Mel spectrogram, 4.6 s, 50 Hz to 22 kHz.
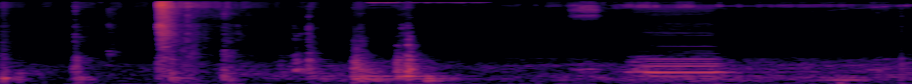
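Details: Dell Optiplex 170L after reseating the RAM and cleaning the sockets: a few clicks and a fan whirr, then one short clean beep with no repeating error pattern; normal POST, boots fast.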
